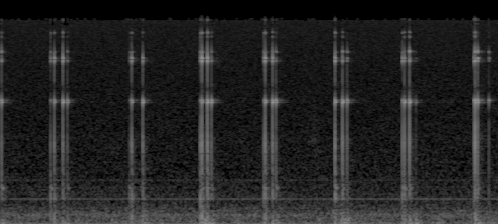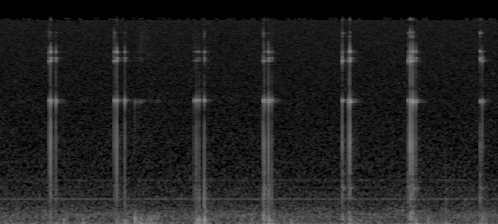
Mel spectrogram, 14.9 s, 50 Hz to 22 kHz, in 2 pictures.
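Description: Fingernails tap the sides of a clear glass eyewash bottle with a white cap, about half full of liquid. The taps come at a steady pace, some in quick pairs, each a bright, short glassy clink ringing near 3.5 kHz. A faint steady hum runs underneath.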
